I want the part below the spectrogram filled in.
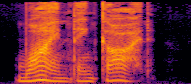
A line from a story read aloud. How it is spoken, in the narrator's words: I whispered to him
